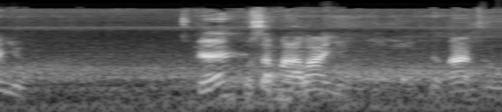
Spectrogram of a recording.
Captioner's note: speaking in Spanish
